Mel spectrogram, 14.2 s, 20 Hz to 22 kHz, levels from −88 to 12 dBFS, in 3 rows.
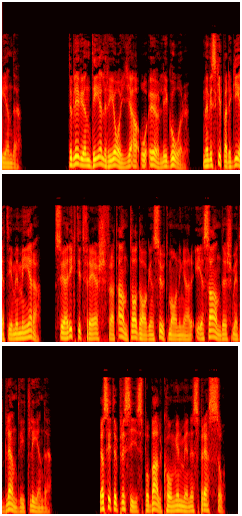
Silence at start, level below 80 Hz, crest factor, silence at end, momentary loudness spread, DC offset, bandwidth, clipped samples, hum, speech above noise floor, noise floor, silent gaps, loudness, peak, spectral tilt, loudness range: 0 s; -50 dBFS; 16 dB; 0.3 s; 8 LU; under 0.1%; 10.5 kHz; under 0.1%; none; over 69 dB; under -90 dBFS; none; -21 LUFS; -6 dBFS; -5 dB/octave; 3 LU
